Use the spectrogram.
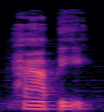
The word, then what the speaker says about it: happy: Happy. Now listen to this. Happy. Happy. Happy. The first way of saying it, happy, that is correct because the first syllable should be stressed.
